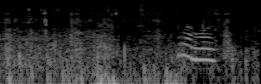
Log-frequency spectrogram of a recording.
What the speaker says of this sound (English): Look, the goats are coming up.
